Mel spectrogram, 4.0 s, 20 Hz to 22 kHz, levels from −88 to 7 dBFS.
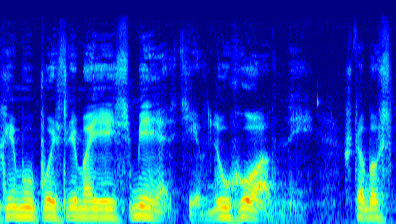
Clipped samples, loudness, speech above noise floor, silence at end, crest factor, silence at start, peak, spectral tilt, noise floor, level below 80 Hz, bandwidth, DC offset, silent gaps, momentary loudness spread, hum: under 0.1%; -29 LUFS; 28 dB; 0.05 s; 18 dB; 0 s; -12 dBFS; -6.5 dB/octave; -56 dBFS; -62 dBFS; 16.5 kHz; under 0.1%; none; 12 LU; none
